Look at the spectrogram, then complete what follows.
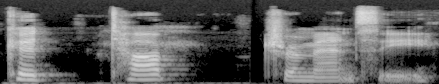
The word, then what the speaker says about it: catoptromancy: Oh, it doesn't have the stress properly. Oh, yeah. Yeah, where's the main stress? Yeah, I know. Catoptromancy. Catoptromancy. Catoptromancy.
